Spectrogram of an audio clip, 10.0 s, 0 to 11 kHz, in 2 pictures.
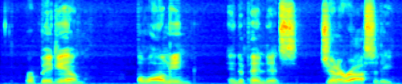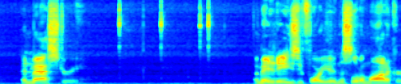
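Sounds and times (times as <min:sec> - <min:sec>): low steady hum: 0:00.0 - 0:10.0
faint sharp computer clicks: 0:06.4 - 0:07.8.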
